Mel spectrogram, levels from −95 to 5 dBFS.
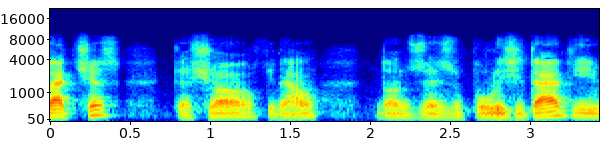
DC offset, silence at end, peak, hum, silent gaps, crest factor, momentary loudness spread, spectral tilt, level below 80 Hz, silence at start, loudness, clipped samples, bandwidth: under 0.1%; 0 s; 0 dBFS; none; none; 22 dB; 14 LU; -5.5 dB/octave; -60 dBFS; 0 s; -23 LUFS; under 0.1%; 9.4 kHz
